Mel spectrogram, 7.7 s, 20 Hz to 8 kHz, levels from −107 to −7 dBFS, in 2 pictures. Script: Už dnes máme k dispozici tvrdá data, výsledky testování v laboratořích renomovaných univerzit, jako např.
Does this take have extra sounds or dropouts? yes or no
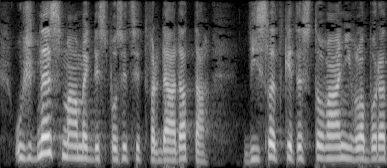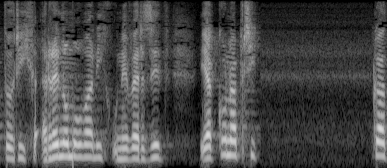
no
